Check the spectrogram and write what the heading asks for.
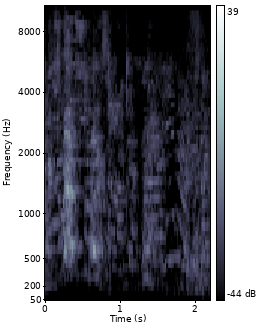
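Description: A small dog barking: a couple of short barks in the first second, among people talking.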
